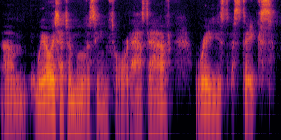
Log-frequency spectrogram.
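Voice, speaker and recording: Low gravelly male drama coach, relaxed and instructive. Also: normal speed. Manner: casual instructive, addresses the student directly. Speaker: acting teacher. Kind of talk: recorded acting lesson.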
